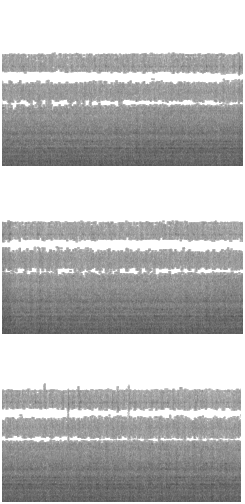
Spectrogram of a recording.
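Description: Cotton mill spinning machinery running, a steady dense mechanical whirr and rattle with no change in pace.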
